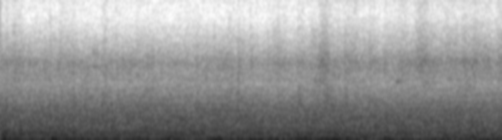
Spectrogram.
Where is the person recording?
on a bus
